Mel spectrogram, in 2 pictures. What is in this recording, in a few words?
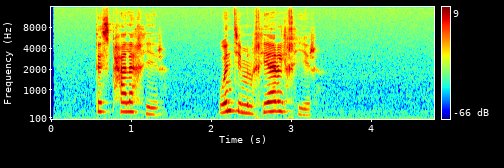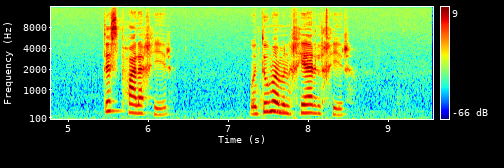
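greeting good night, Tunisian Arabic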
